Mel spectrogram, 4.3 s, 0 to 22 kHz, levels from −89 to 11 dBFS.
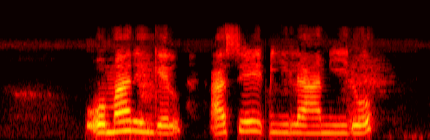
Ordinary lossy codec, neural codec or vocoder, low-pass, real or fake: Opus, 16 kbps; none; 9.9 kHz; real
